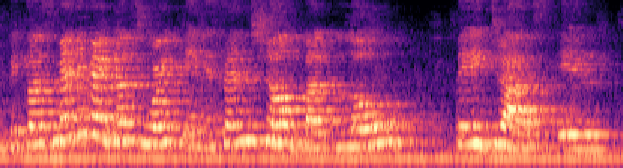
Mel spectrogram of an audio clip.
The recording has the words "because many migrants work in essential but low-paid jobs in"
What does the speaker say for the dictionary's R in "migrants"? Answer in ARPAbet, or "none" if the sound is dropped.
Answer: none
